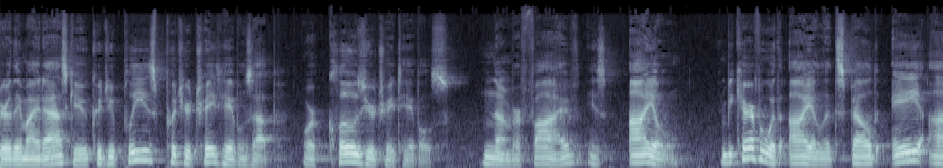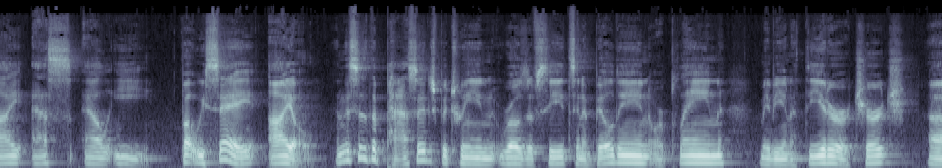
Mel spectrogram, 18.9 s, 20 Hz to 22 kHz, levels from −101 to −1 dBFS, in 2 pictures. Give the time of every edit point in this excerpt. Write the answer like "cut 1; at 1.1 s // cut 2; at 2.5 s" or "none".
none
